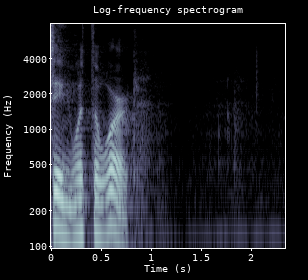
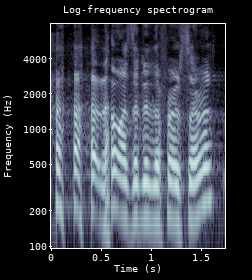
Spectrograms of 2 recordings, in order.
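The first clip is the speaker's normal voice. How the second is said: laughing; 5 semitones higher, 5 dB louder than usual. Real, not acted. Laughing at his own line.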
